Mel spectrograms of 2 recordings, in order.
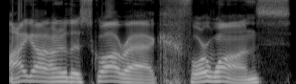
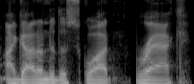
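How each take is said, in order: First: "I got under the squat rack" slower and higher, leaning on SQUAT; emphatic repeat. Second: Said in the usual way. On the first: Real, not acted. Streamer explaining lateness to viewers, emphatic repeat with stress on "squat". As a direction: punch "squat rack", stretching out "for once".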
